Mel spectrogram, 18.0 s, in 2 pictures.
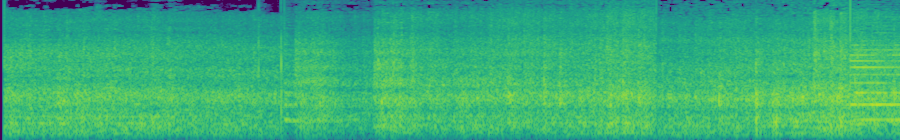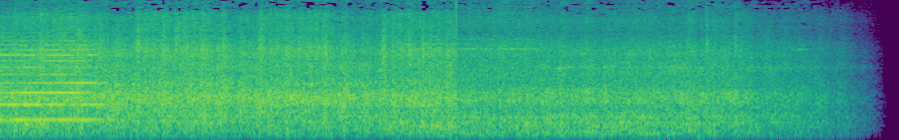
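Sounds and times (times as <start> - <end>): electric trains passing: 0.1 - 17.8
train horn: 2.8 - 3.6, 8.4 - 10.3.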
